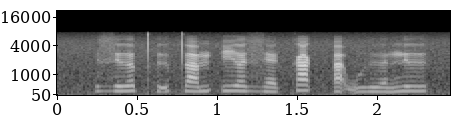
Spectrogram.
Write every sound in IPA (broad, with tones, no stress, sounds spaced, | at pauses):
z ɨ˨˦ ə̯ t̪ʰ ɨ̰˧˥ t̪ a˨˦ m ʔ i˧ ə̯ z ɛ̤˨˩ k a˦˥ k̚ ʔ a̰˧˨ w ɣ ɨ̤˨˩ ə̯ n ɨ˧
